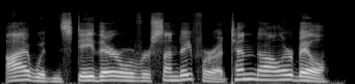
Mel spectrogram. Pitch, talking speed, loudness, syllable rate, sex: 180 Hz, 185 wpm, -17 LUFS, 4.6 syllables/s, female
